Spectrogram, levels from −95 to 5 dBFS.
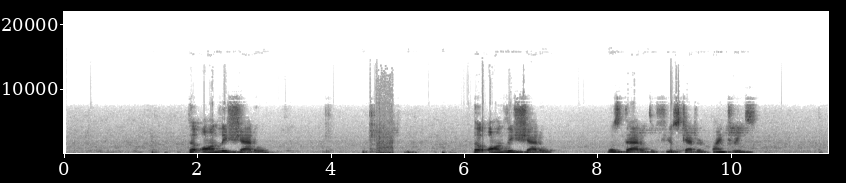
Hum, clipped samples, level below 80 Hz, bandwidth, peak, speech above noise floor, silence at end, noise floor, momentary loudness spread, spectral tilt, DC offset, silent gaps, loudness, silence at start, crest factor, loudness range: none; under 0.1%; -50 dBFS; 8.6 kHz; 0 dBFS; 37 dB; 0.1 s; -50 dBFS; 21 LU; -5.5 dB/octave; under 0.1%; none; -15 LUFS; 1.3 s; 16 dB; 7 LU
